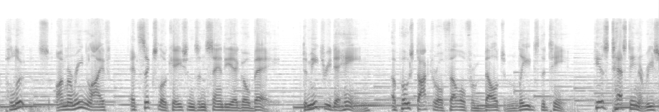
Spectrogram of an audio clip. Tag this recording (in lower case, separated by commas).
speech, music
